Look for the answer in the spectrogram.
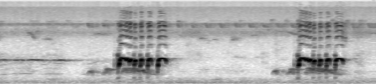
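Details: Local zebra dove in full song. Two loud phrases of rapid, ringing stuttered coos come about three seconds apart, each introduced by a soft low note, with faint cooing between them.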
